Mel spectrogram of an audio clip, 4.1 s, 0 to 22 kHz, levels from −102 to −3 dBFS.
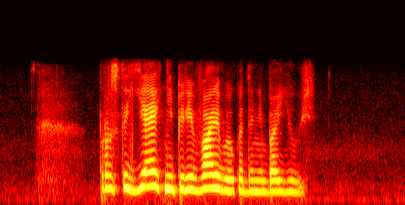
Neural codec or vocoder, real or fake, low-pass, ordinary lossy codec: none; real; 7.2 kHz; Opus, 16 kbps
